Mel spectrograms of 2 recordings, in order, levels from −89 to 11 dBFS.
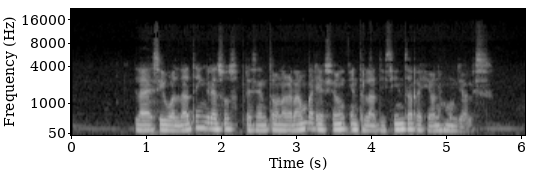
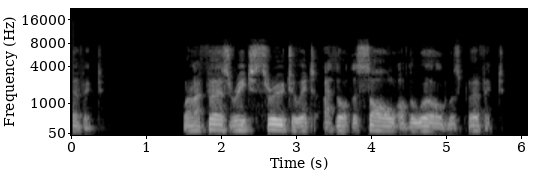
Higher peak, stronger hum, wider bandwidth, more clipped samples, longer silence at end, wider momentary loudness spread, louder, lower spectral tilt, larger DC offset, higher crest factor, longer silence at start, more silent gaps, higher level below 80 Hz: first, -6 dBFS vs -10 dBFS; neither; about the same, 9.4 kHz vs 9 kHz; neither; about the same, 0.45 s vs 0.35 s; second, 10 LU vs 14 LU; first, -23 LUFS vs -29 LUFS; first, -7 dB/octave vs -4.5 dB/octave; neither; about the same, 16 dB vs 20 dB; first, 0.85 s vs 0 s; second, none vs 0.60-1.49 s; first, -50 dBFS vs -72 dBFS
